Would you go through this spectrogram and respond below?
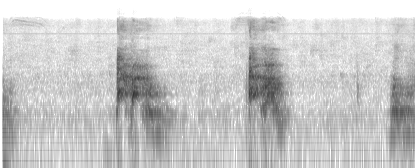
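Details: Pet dog, excited just after a warm bath, barking: three loud, rough single barks spaced about two seconds apart, with quiet indoor room tone between them.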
